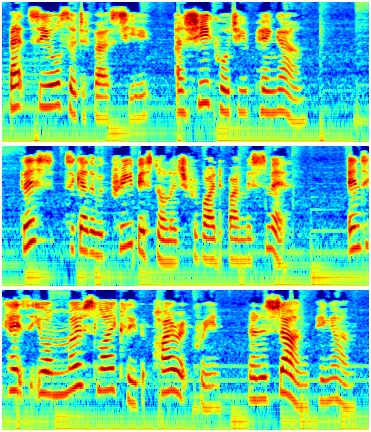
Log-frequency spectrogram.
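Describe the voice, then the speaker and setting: An actress playing a loyal, composed squire in an audio drama, speaking formally and precisely. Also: female voice, a little high, lively intonation, moderate pace, lo-fi sound, faint music behind, lightly acted. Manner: formal, precise, stilted wording.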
